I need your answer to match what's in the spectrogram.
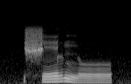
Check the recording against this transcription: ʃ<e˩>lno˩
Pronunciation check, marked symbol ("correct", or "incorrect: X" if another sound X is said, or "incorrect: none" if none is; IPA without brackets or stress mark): incorrect: e˧˥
